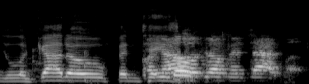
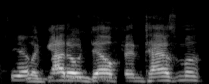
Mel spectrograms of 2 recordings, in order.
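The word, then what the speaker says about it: Legado del Fantasma: group uh how do you say their name Legato Fantasia Legato Del fantasma yeah yeah Legato Del phantasma yeah so if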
